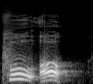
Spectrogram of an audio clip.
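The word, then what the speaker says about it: 부엌: 근데 부억, 기억이 부어크라고 발음하지 않죠. 부억.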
